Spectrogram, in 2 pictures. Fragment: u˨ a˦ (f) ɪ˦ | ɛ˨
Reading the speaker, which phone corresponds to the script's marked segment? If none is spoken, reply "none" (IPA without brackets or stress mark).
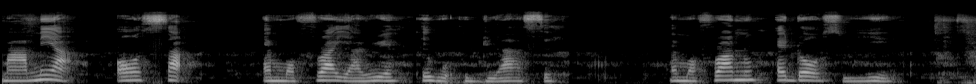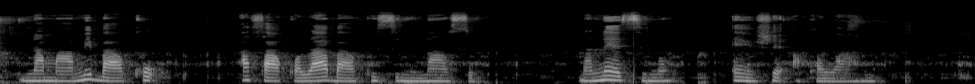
s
